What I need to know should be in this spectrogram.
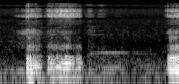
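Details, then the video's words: Loud snoring cocker spaniel after a long day of eating Christmas turkey: two rough, low rattling snores close together, a quiet pause, then another snore beginning. "Snoring Cocker Spaniel"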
